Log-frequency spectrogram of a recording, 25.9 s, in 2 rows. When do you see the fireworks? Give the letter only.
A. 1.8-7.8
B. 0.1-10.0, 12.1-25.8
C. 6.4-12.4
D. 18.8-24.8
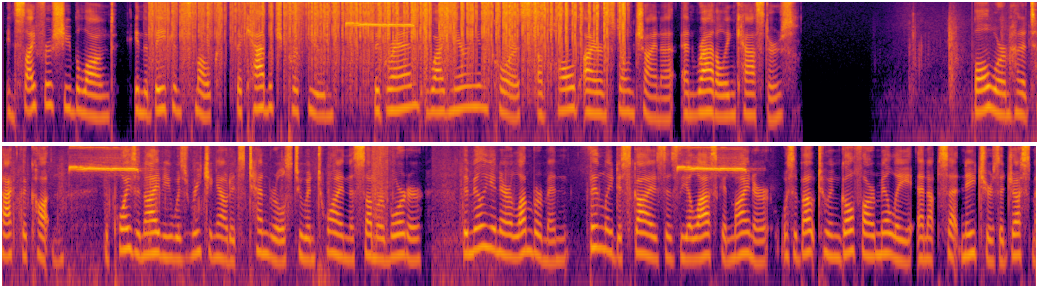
A.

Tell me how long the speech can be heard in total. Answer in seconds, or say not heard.
24 s.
